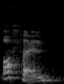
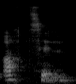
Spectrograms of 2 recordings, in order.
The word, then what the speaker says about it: often: You can say often, you can also say often. So that's an exception.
